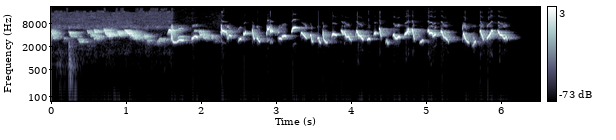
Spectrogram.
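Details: Lombok-style kecial kuning song, aimed at stirring silent birds to sing: a steady, hurried chatter of high, clipped chirps and slurred notes lasting about six seconds.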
